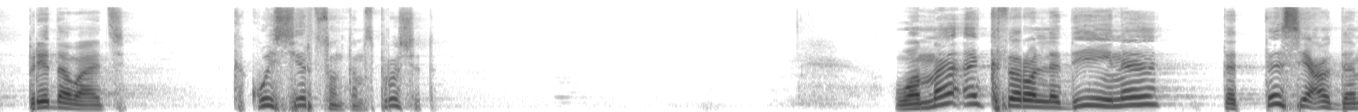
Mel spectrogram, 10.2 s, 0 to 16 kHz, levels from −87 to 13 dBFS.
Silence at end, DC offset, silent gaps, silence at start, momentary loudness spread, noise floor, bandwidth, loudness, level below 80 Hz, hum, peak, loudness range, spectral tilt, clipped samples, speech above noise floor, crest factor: 0 s; under 0.1%; none; 0.2 s; 14 LU; -83 dBFS; 12.5 kHz; -19 LUFS; -58 dBFS; none; -2 dBFS; 16 LU; -4.5 dB/octave; under 0.1%; 64 dB; 20 dB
